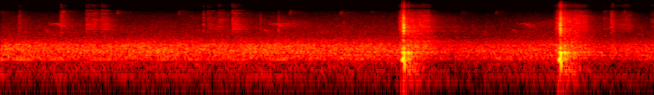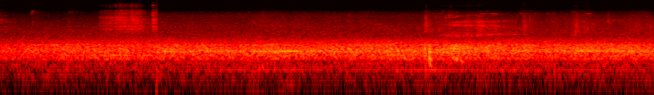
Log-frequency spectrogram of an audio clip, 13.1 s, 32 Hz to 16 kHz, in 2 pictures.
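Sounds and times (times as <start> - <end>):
nails hammered into wood: 4.0 - 4.4, 5.6 - 6.2.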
